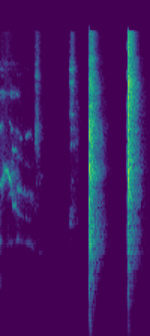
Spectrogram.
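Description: Three sharp hand claps, about half a second apart, each cut off quickly.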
